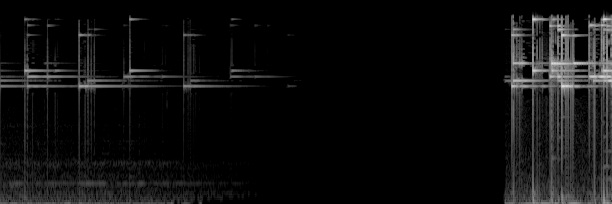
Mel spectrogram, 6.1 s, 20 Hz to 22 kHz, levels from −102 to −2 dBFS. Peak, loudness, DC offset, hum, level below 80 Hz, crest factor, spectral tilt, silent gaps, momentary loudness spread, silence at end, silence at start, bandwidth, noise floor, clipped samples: -4 dBFS; -20 LUFS; under 0.1%; none; -70 dBFS; 26 dB; 4.5 dB/octave; 3.02-5.03 s; 26 LU; 0 s; 0.25 s; 17 kHz; -76 dBFS; under 0.1%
